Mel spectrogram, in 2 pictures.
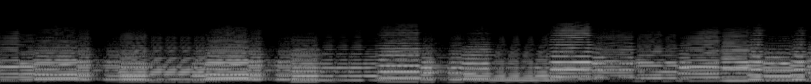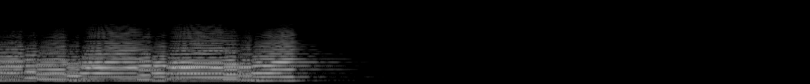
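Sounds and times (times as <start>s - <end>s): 
trombone duet: 0.0s - 11.2s.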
